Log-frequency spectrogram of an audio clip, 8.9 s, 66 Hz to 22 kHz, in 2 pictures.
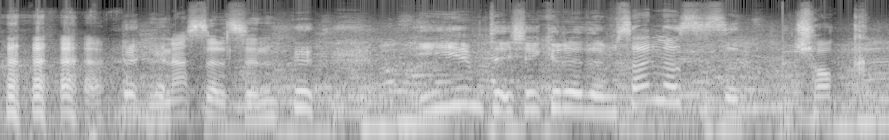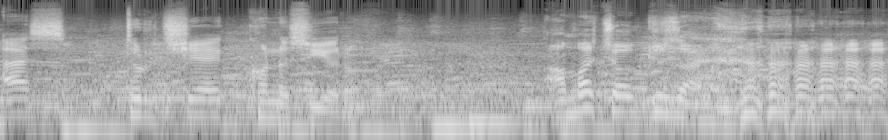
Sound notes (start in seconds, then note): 1.3 Turkish; 3.4 Turkish; 5.9 Turkish; 7.8 Turkish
